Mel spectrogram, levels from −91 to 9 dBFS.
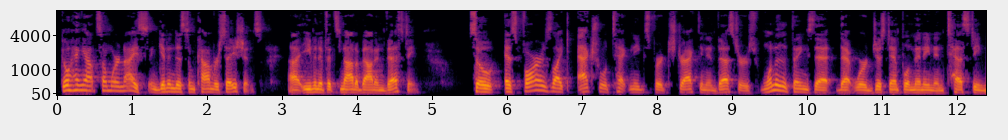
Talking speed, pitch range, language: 185 wpm, 105-135 Hz, English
